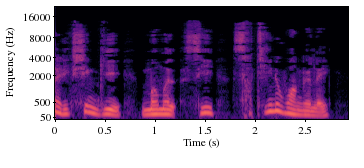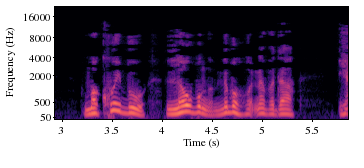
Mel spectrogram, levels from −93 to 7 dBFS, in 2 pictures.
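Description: Throughout, the speech has layered codec smear and nothing above 14 kHz, likely transcoding between lossy codecs, with a low-rate AAC-style encode and then WMA on top.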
